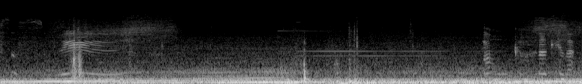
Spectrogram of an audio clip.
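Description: A 2022 Honda Civic Si sedan with a manual clutch pulls off from a stop in first gear, its low engine rumble steady and close inside the cabin, with brief faint chimes and clicks and a person speaking over it.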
